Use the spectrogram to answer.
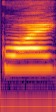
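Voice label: "guai", first tone, Mandarin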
